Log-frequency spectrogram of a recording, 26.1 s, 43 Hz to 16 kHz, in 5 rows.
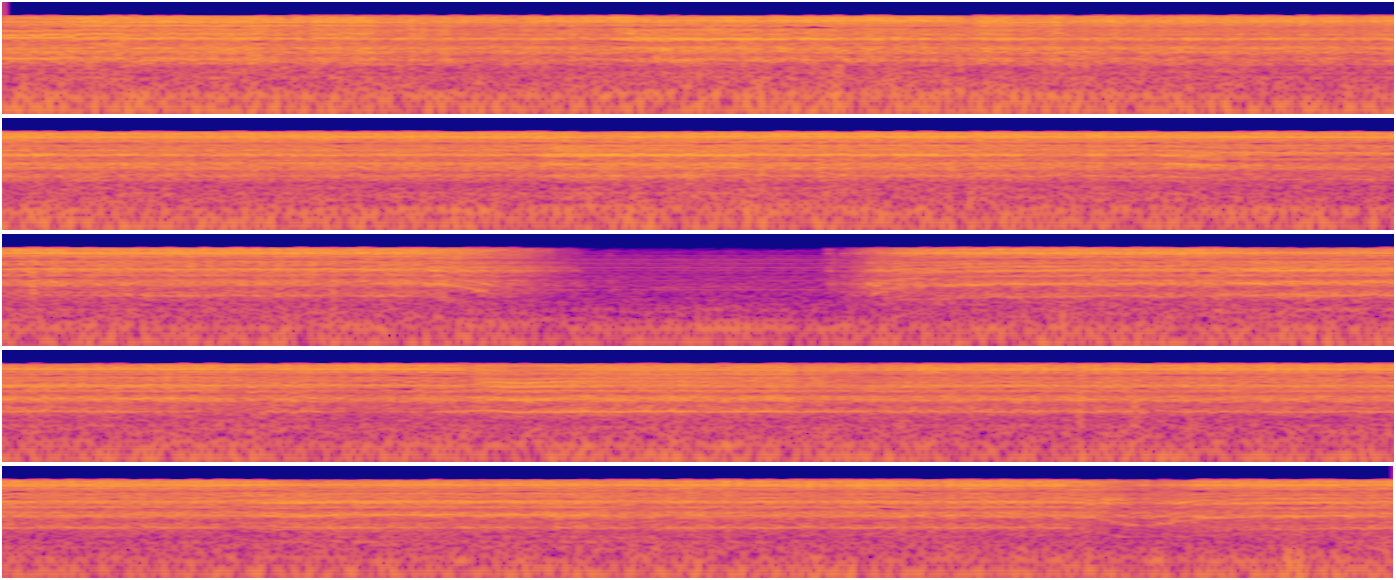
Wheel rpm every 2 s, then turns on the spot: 200, 200, 200, 200, 190, 160, 30, 150, 160, 160, 160, 160, 140.
none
